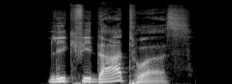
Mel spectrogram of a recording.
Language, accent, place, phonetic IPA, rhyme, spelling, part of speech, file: German, Germany, Berlin, [likviˈdaːtoːɐ̯s], -aːtoːɐ̯s, Liquidators, noun, De-Liquidators.ogg
- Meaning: genitive singular of Liquidator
